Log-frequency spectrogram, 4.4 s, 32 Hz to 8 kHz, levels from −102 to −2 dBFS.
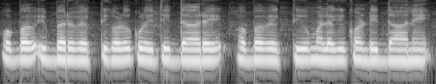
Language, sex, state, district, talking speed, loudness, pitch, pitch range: Kannada, male, Karnataka, Bidar, 95 wpm, -15 LUFS, 160 Hz, 155-165 Hz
